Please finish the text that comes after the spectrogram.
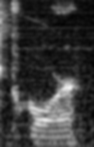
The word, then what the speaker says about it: corps: need nationalism civic for corpse thank you or coors i never know how to say the plural it's core it's core i know that i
